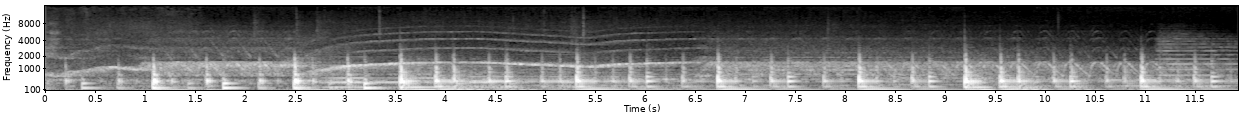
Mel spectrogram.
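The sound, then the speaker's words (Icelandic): A wailing ambulance siren rises and falls in slow sweeps over a busy, rhythmic backdrop of thumps and clatter, steady for the whole stretch, with no one talking. “lætur mig leggast í sófan og ringir á sjúkrabíl”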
